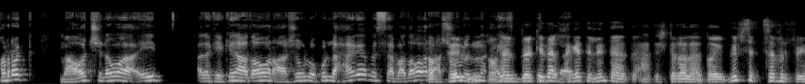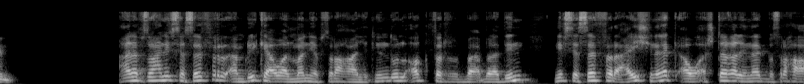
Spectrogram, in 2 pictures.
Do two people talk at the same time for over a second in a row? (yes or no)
yes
